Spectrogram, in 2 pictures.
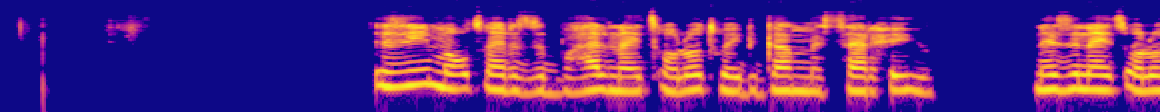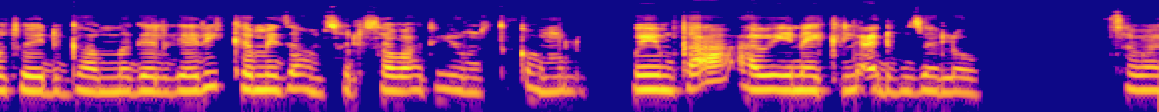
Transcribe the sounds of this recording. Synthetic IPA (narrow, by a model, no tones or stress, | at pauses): ʔɨzimɐχʼt͡sʼɐɾizɨbːɐɦalnajt͡sʼɐlo̞t̪wɔjd̪ɨɡamːɐsːaɾħiɨjːu | nɐzinajt͡sʼɐlo̞t̪wɔjd̪ɨɡamːɐɡɐlɡɐlikʰɐmɐjzaʔomsɐlːusɐβat̪ɨjːo̞mzɨt̪ʼɨ̥kʼːɐmɨlu | wɔjɪmkʰɐʔaʔaβinajkʰɨlːɨʕɨd̪mizɐlːɐwu | sɐβa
